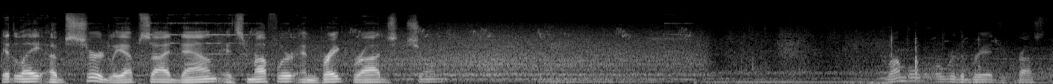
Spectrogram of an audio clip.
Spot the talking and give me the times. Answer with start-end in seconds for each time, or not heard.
0.0-4.5, 8.8-10.4.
